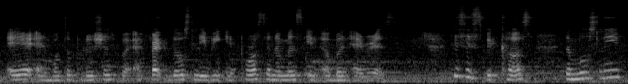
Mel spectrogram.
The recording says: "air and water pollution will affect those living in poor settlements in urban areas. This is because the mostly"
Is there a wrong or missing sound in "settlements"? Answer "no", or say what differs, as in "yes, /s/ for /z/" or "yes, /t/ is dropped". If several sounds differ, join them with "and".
yes, /l/ is dropped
